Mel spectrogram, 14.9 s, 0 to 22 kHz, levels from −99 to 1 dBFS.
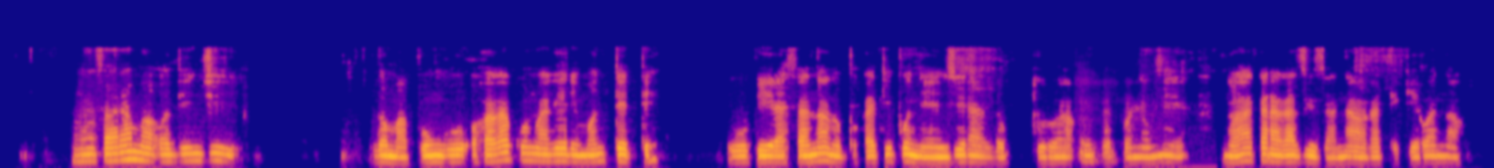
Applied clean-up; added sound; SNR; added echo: neural mask model Resemble Enhance denoiser.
